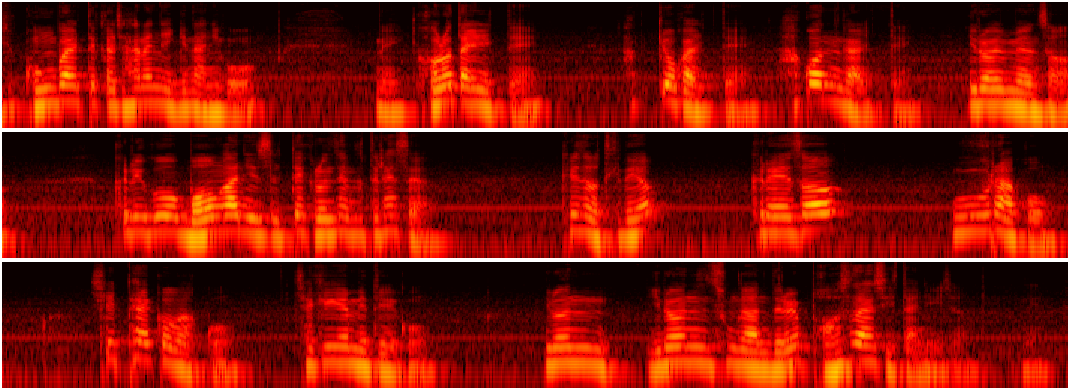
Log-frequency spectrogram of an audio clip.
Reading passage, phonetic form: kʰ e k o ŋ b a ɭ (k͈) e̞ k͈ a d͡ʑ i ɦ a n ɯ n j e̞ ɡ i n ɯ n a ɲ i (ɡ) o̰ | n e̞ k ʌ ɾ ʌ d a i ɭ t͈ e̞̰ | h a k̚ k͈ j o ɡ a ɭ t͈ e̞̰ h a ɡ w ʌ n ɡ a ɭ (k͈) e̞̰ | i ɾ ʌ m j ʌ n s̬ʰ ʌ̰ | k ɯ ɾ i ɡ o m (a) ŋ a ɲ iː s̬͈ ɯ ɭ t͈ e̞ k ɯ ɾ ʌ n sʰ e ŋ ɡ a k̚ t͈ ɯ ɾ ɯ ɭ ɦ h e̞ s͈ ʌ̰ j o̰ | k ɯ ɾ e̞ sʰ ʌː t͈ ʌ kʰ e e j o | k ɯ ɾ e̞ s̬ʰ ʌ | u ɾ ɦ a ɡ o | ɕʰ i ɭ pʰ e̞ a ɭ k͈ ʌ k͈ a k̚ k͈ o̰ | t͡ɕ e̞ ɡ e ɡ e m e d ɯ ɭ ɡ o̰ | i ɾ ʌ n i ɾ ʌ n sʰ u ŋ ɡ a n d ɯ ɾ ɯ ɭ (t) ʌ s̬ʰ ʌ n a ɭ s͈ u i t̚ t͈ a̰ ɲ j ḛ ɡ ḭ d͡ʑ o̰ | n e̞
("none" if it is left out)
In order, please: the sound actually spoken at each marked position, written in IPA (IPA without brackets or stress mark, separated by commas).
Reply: t͈, ɡ, t͈, ʌ, p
